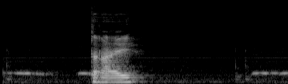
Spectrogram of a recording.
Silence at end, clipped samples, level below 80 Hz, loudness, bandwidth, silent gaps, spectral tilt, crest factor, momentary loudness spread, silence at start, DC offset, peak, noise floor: 0 s; under 0.1%; -64 dBFS; -23 LUFS; 16 kHz; none; -6.5 dB/octave; 24 dB; 21 LU; 0.05 s; under 0.1%; -6 dBFS; -61 dBFS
